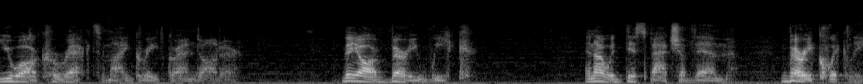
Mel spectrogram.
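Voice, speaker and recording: Clear music plays in the background as a man uses a put-on character voice, raspy and medium-pitched. He speaks at a fairly slow pace with long, frequent pauses. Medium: actual play. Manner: arrogant, amused.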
